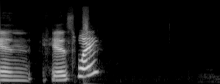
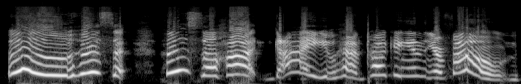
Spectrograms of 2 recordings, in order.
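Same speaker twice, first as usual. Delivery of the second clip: high, loud gushing over a mystery man; swooning caller; 11 semitones higher, 5 dB louder, slower than usual. Acted. Woman imitating callers hearing the voicemail, swooning. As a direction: squeal it, then draw the question out. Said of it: "they'll be like".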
